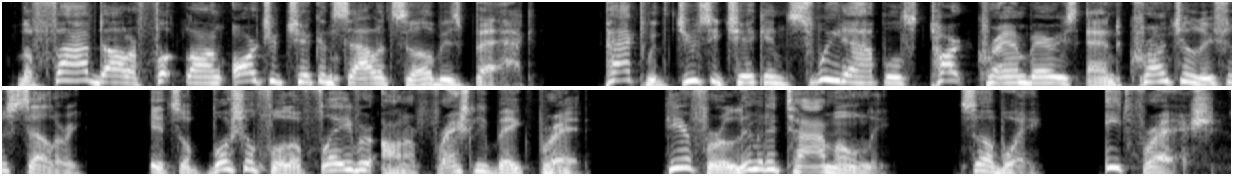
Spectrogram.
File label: Texas; subway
